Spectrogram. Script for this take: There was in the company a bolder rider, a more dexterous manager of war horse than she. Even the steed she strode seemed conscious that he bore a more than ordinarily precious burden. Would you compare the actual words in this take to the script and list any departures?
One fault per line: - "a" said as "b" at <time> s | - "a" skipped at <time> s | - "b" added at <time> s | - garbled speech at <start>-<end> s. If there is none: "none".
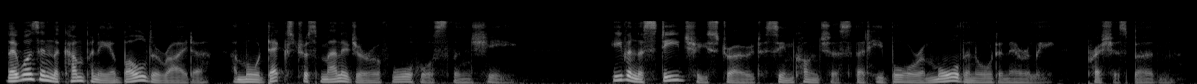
none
